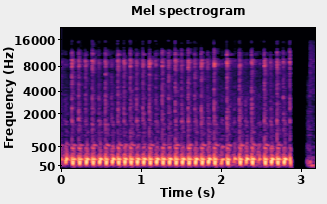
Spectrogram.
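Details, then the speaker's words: Suzuki GN400 single after its revival (exhaust header welded to a slip-on, carburetor rejetted, new rear tire, brake line fixed): even thumping of about ten firing beats a second, no misses or knocks, idling cleanly. "I would say that this clunker has been saved it was a great little project for a bike that was left for dead and I think we should listen to it one last time"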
